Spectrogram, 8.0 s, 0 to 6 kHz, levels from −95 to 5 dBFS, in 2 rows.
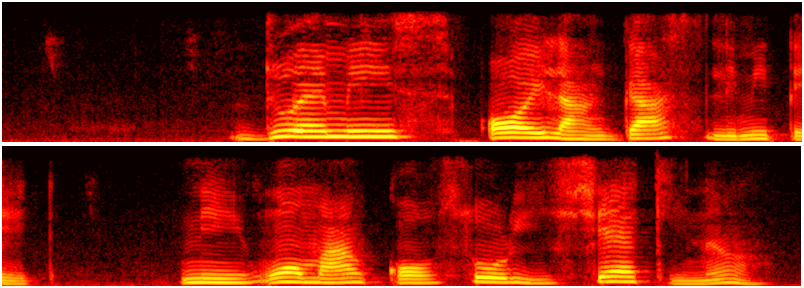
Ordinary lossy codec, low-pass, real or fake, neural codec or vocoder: AAC, 32 kbps; 5.4 kHz; real; none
